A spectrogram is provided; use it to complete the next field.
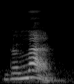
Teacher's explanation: Iambic, unstressed and stressed syllable.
